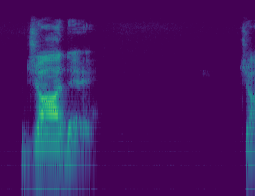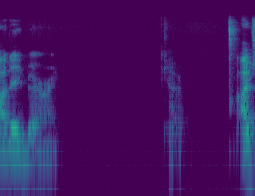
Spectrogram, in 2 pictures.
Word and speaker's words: Jahdae: You'd say it like Ja, J-U-H, Day, like D-A-Y. It's Ja. Jahdae.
